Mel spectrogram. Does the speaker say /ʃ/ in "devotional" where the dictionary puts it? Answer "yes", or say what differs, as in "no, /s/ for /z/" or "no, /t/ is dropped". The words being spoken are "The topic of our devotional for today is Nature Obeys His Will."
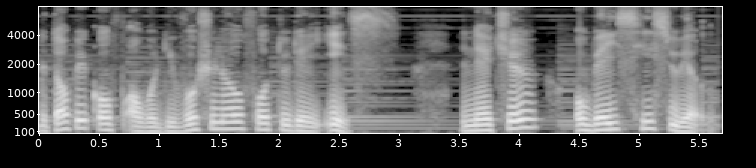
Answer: yes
